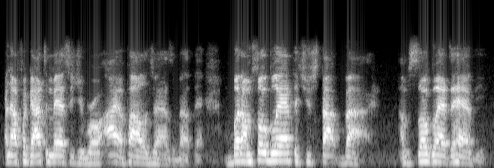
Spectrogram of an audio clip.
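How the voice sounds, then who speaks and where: Thirtysomething male streamer, slightly high-pitched, relaxed chat with viewers, muffled stream sound. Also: fairly quick. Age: 30s. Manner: chatty, reads and answers the live chat. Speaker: livestream host. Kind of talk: casual live chat. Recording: dull lo-fi livestream audio.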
